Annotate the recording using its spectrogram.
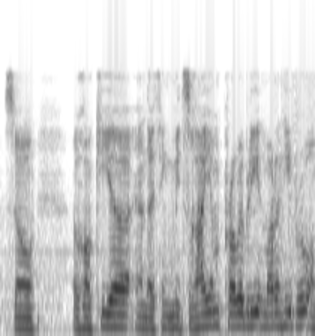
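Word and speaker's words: מצרים: There could also be a schwa between them, but for example, directly after sadi, you would get misrayim.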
